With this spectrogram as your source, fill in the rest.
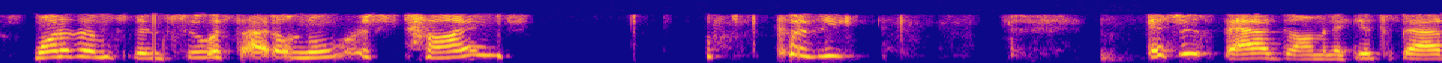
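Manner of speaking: distressed, heartfelt, upset emotional delivery. Telling dominic about a suicidal blind friend, getting upset. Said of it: "I'm sorry I'm getting upset".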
